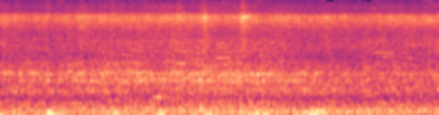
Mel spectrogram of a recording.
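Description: Steady mechanical hum and rumble of an airport terminal walkway with moving walkways running, with soft low thumps of footsteps as someone walks towards them.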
